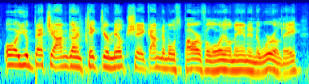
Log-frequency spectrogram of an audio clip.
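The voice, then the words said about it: Exaggerated Wisconsin accent. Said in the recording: “that character was supposed to be from Wisconsin ... His accent should have been”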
